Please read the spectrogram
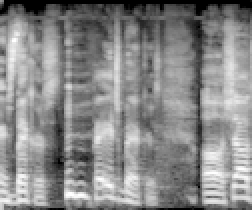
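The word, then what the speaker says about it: Bueckers: Paige I'm How do you pronounce her last name? Paige Beckers. Beckers.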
